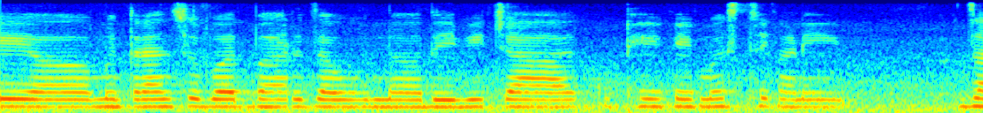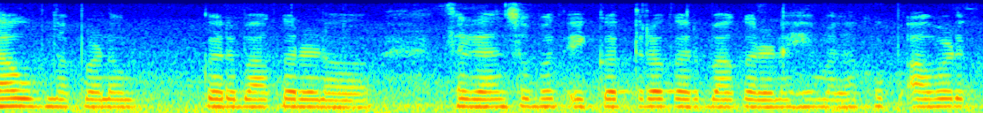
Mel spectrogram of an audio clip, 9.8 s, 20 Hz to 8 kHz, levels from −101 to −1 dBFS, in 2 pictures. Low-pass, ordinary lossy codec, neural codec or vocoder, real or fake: 7.2 kHz; none; none; real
